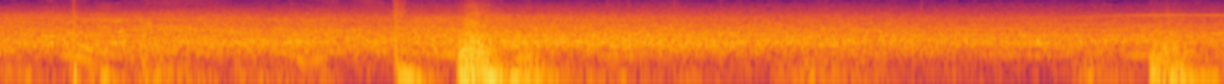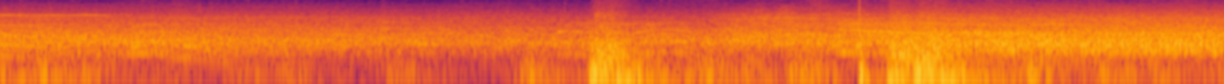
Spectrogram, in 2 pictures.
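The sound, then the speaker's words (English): Heavy thuds as Eddie Guerrero slams AJ Styles' face onto the ring canvas, four loud impacts spaced a few seconds apart over a constant roar of crowd noise. “Slams AJ Styles' face foot back into the canvas.”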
